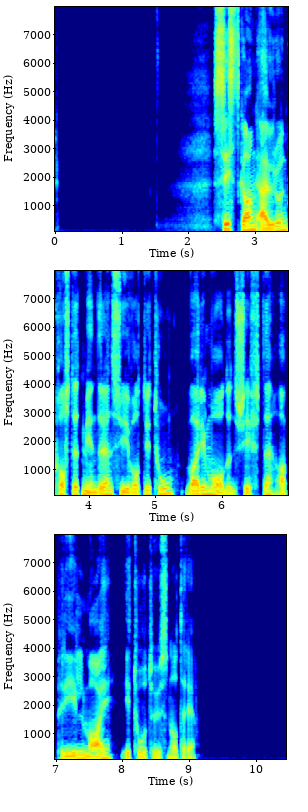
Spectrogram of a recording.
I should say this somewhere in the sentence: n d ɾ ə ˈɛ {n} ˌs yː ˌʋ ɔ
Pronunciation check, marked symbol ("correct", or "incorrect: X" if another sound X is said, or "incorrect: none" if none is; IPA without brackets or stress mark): correct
